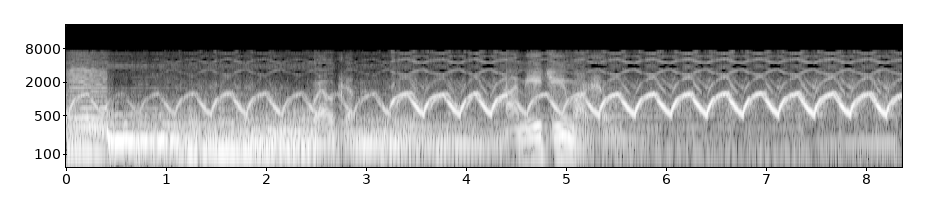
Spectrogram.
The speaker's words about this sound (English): Times I hear that sound, it still sends a chill down my spine. You know it's a police car or ambulance on the way to or from an emergency in which someone is badly hurt.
